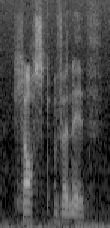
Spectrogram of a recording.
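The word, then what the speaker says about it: Llosgfynydd: Llosg Fynydd But you just. is volcano. But it's spelled with an F, not a V.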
